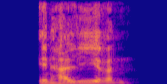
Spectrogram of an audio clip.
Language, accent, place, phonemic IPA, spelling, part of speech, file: German, Germany, Berlin, /ɪnhaˈliːrən/, inhalieren, verb, De-inhalieren.ogg
- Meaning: to inhale (breathe in strongly, especially for therapeutic purposes)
